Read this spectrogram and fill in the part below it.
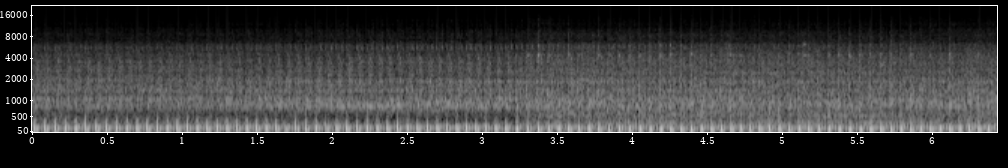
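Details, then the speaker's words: Motor Sich rotary tiller with the Kamyansky gearbox, rebuilt after breaking with all 3 bearings replaced, milling hard ground after winter barley: steady low drone with a rapid even beat about 220 per minute, no grinding or knocking; normal gearbox running. "Потім розібрав я повністю редуктор, замінив всі 3 підшипники. Ну а зараз тест-драйв, як вона працює."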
